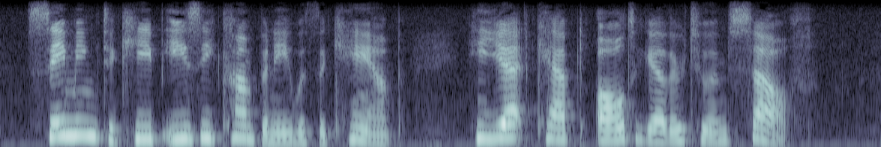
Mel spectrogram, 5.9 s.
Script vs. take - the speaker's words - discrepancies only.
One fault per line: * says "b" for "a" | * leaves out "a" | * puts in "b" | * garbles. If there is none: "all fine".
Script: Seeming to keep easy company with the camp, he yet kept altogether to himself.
all fine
